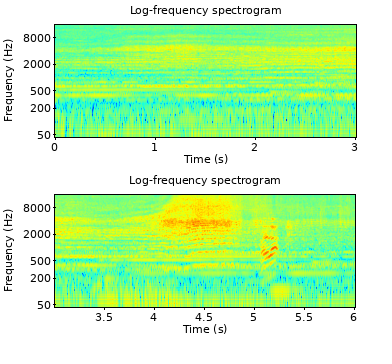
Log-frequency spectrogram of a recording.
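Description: Small quadcopter drone flying close overhead, its propellers giving a steady whine of several pitches at once. About four seconds in the sound swells into a rushing surge as the drone speeds up and climbs away.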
